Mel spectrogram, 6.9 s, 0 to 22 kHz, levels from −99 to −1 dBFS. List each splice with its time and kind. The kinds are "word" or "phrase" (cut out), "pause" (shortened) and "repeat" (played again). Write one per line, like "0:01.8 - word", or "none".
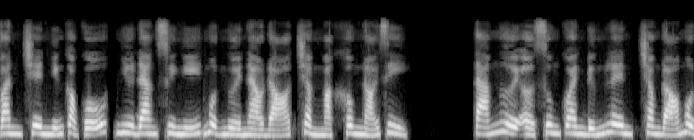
0:02.0 - word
